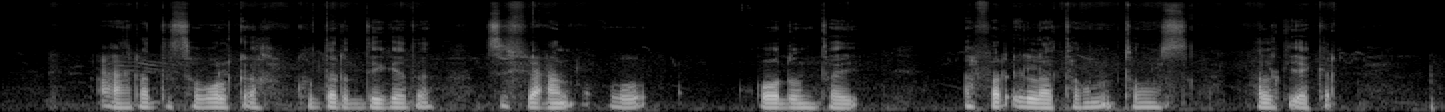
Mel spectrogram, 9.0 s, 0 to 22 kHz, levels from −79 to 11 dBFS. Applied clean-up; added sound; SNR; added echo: none; none; none; none.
